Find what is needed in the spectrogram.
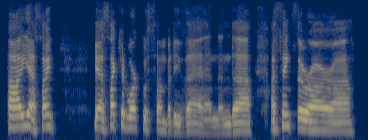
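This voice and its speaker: A man with an American accent and a fairly high pitch speaks at a moderate pace with lively intonation, in a dry, close sound with no echo and a quiet background. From US Northeast (Pennsylvania, Montgomery County). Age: 60s. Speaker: therapist and author. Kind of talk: interview. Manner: halting, many fillers and repeats.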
